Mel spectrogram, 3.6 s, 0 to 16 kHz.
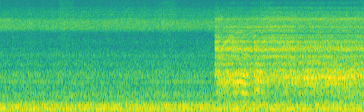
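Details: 1997 BMW 318i M44 four-cylinder after rebuild, spark plug wires redone in correct order: even idle, steady pulse, no misfire; oil on exhaust manifolds smoking; runs properly.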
